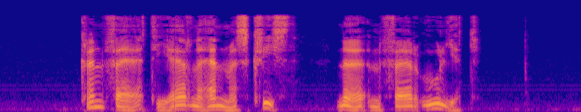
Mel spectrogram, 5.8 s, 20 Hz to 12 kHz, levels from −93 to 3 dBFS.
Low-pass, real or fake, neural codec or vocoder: 7.2 kHz; real; none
